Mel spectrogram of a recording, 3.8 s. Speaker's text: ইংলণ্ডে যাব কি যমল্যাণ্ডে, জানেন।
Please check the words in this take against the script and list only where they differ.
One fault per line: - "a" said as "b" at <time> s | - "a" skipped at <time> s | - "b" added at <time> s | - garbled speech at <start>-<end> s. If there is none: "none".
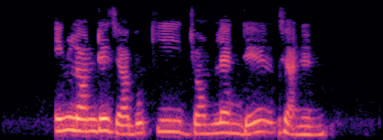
none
